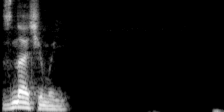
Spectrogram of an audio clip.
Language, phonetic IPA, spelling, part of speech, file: Russian, [ˈznat͡ɕɪmɨj], значимый, adjective, Ru-значимый.ogg
- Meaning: 1. significant, meaningful, important 2. meaningful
